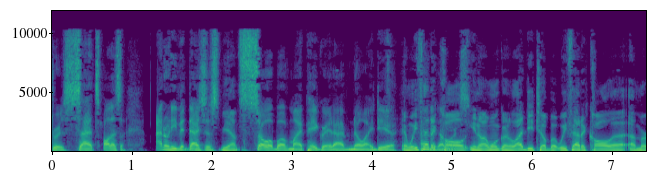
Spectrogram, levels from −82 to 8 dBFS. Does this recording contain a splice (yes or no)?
no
